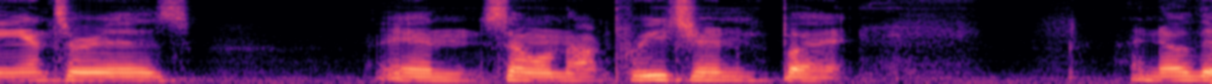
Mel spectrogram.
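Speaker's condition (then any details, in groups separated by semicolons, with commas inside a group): Cerebral palsy; from birth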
